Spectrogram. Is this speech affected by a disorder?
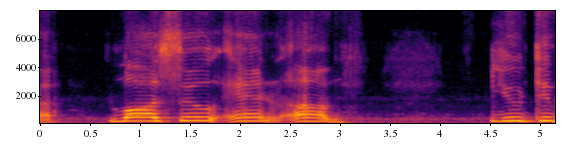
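Yes: cerebral palsy; present from birth.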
